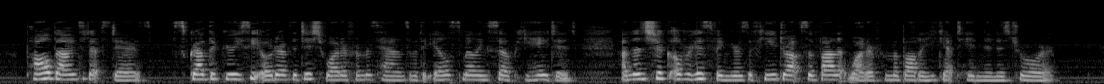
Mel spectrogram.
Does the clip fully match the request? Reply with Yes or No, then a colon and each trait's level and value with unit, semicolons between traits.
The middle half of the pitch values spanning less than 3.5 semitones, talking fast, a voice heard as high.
Yes: average, 3.1 semitones; fast, 225 wpm; high, 215 Hz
